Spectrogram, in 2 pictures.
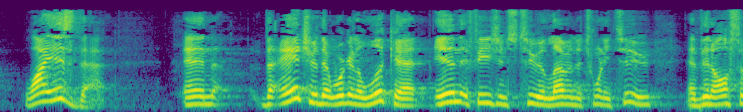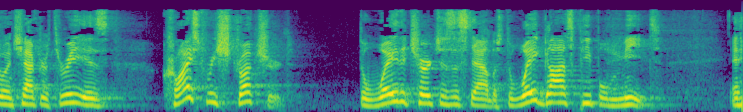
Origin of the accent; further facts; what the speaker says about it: Mayberry Country, North Carolina, United States; now in Plano, United States; I am from Mayberry Country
